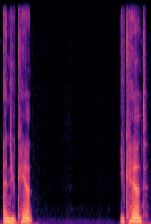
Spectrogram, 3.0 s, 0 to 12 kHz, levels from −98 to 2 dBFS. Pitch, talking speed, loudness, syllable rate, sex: 165 Hz, 80 wpm, -19 LUFS, 4.4 syllables/s, female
